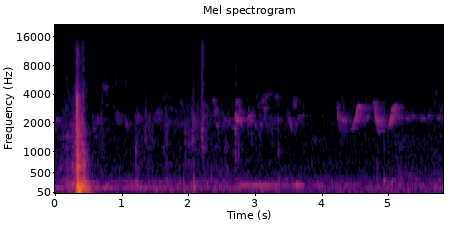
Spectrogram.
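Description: A single sharp thump about half a second in, followed by faint, short bird chirps over a low steady hum.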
